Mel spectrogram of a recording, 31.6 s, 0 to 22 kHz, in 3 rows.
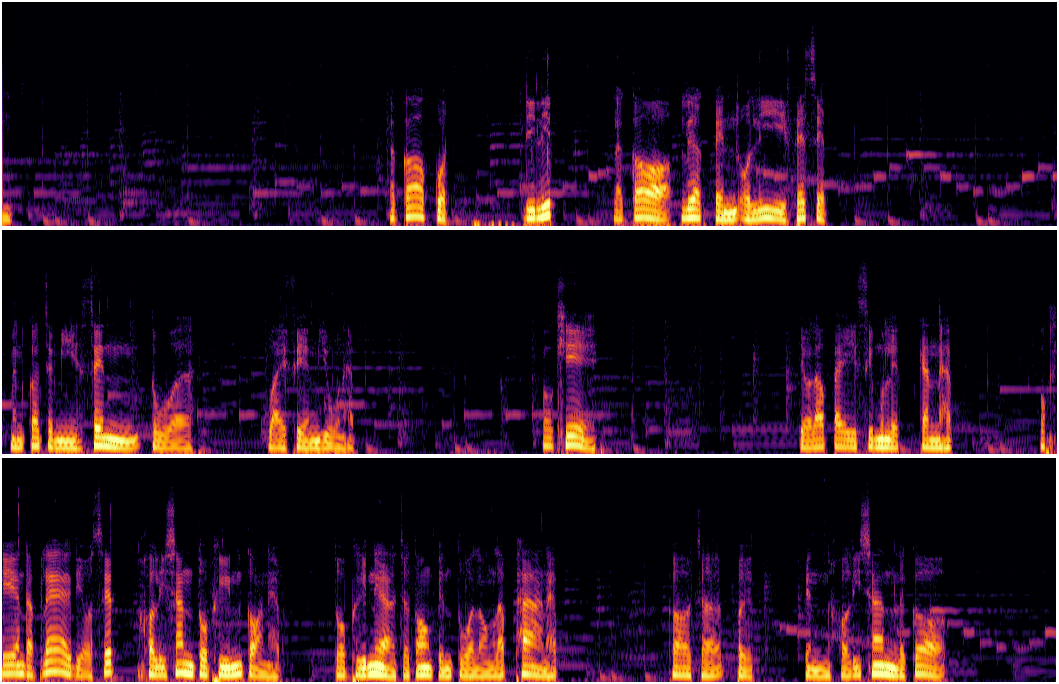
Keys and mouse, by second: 2.2 z, 5.3 Delete, 14.8 Tab, 20.4 shift+a, 21.1-22.4 drag, 22.4 middle click, 22.5-31.6 drag.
